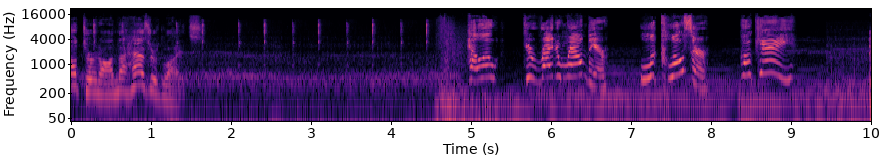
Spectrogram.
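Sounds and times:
hazard-light flasher ticking: 0:00.0 - 0:04.6
steady low hum: 0:00.0 - 0:08.4.

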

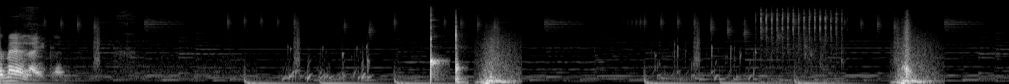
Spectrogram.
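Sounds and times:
pop sound effects: 0:02.8 - 0:05.2, 0:09.0 - 0:09.4
short whoosh: 0:04.8 - 0:05.2, 0:08.9 - 0:09.4.

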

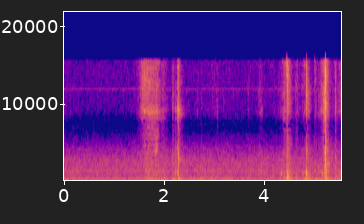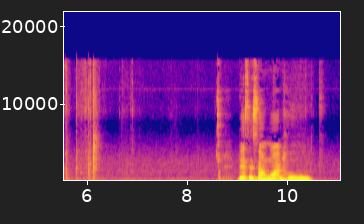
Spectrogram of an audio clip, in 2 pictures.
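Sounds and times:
cards tapping together: 0:04.3 - 0:07.0.

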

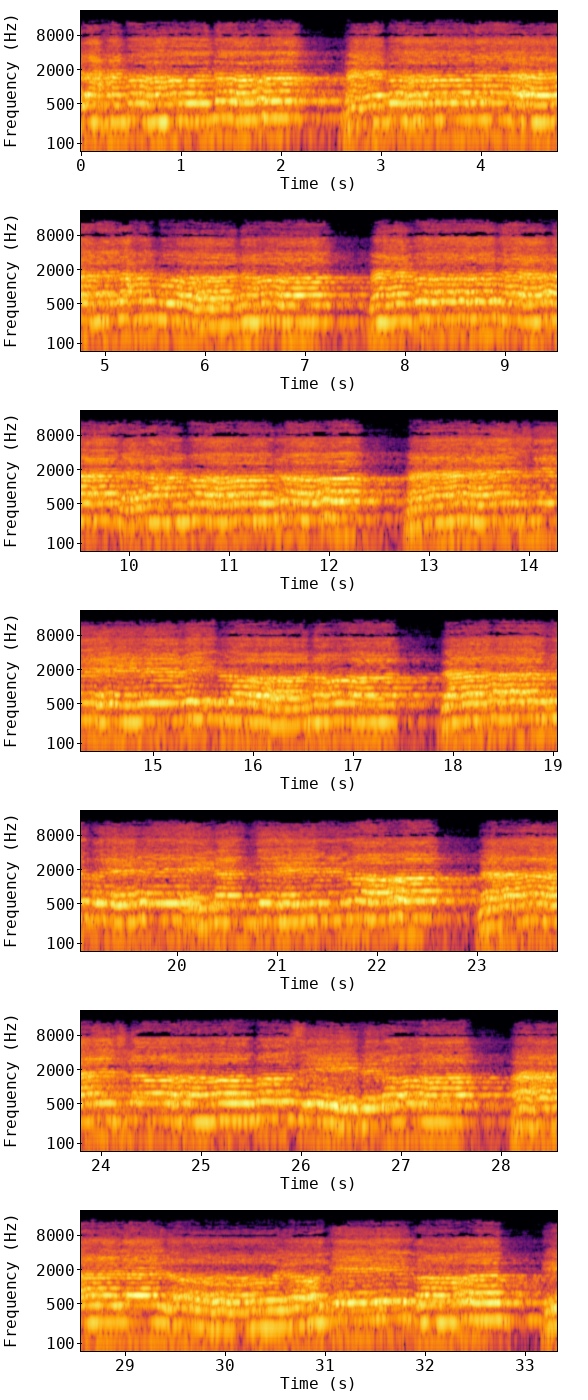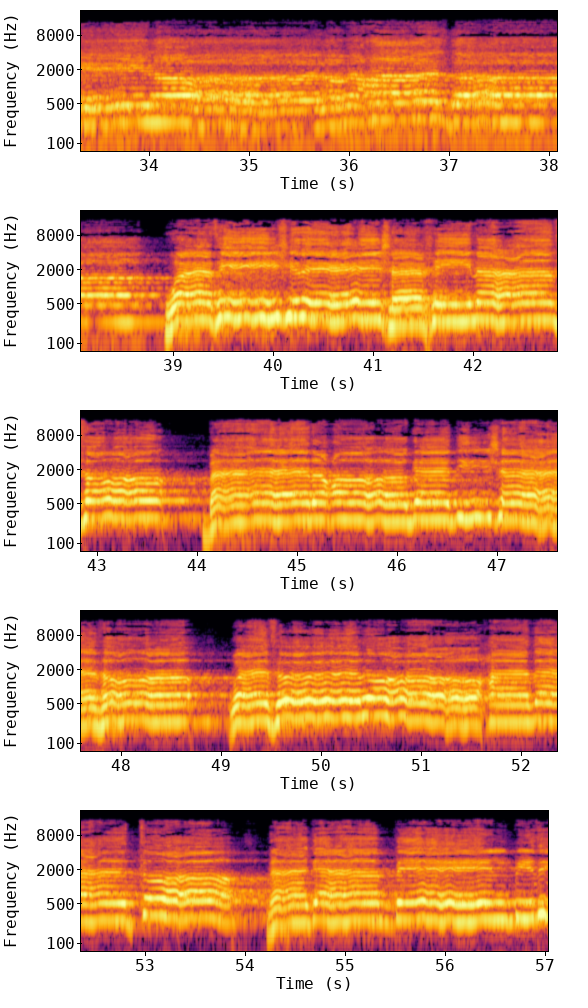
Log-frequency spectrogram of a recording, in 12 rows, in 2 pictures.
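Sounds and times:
man chanting unaccompanied: 0:00.0 - 0:57.0.

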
